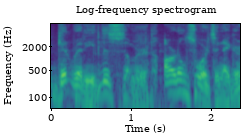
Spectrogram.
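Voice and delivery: deep dramatic trailer announcer; low trailer announcer voice; movie trailer voice. Retold or imitated. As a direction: boom it like a movie preview. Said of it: "Movie previews guy".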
